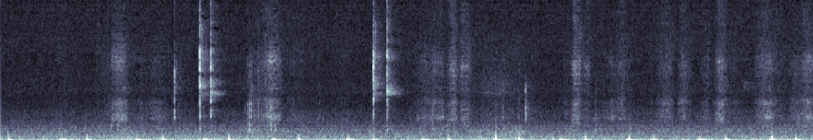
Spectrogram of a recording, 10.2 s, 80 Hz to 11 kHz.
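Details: Steady heartbeat with low double thumps at about 67 beats a minute, faint keyboard clicks in the background; ordinary heartbeat.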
